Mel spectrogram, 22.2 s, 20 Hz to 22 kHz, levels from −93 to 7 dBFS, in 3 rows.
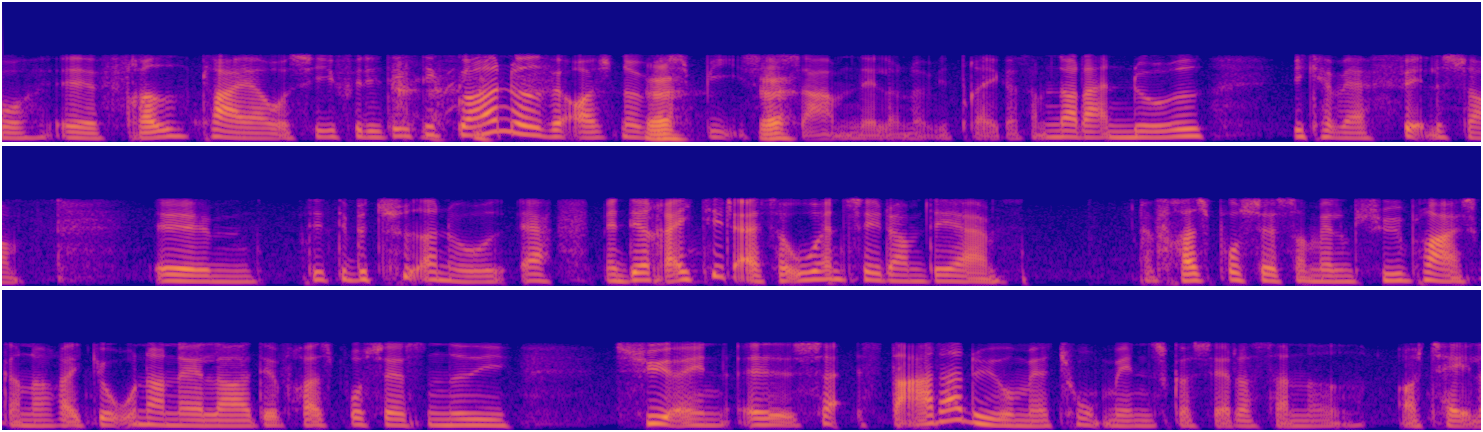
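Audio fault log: Nothing stood out on listening to this speech, with only a faint room noise sitting about 39 dB below the voice.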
